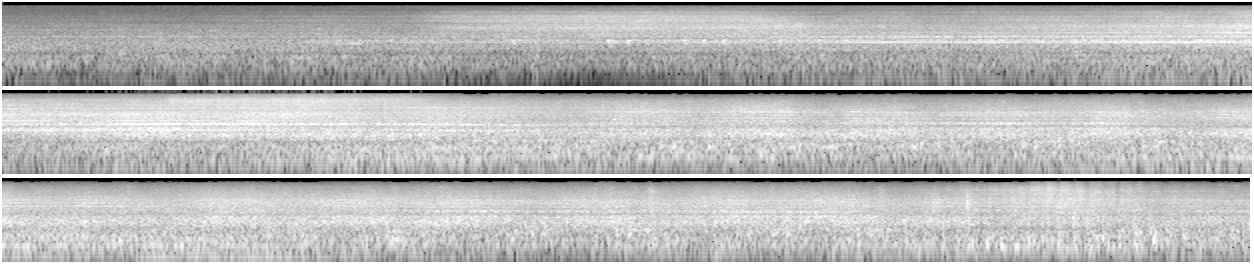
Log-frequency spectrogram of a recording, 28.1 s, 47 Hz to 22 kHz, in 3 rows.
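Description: JR Freight EF210 electric locomotive approaching with a steady whine and passing close by, loudest about ten seconds in. A long container freight train follows, rumbling past steadily with wheel clatter over the rail joints.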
